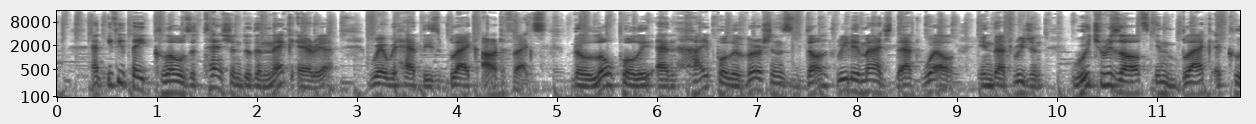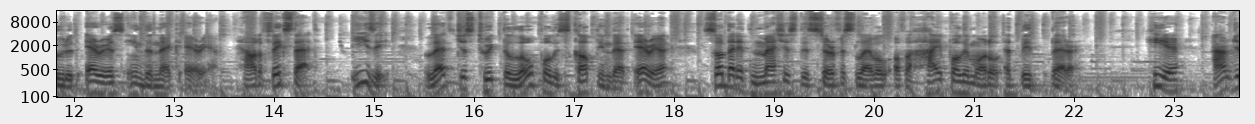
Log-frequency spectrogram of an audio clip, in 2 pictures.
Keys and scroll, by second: 22.8 space.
